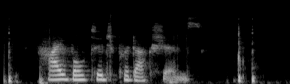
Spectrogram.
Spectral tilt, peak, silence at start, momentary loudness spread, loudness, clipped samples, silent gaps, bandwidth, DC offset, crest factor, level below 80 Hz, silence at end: -7.5 dB/octave; -6 dBFS; 0.05 s; 14 LU; -23 LUFS; under 0.1%; none; 7.6 kHz; under 0.1%; 18 dB; -46 dBFS; 0.35 s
